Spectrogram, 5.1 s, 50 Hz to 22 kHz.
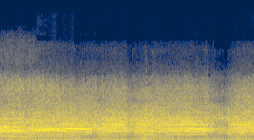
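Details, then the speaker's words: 2003 Polaris Indy 600 snowmobile bogging at full throttle: flat, low drone that never climbs in revs, only about 30 mph pinned; happens only sometimes, owner suspects engine timing. "you can hear the bogging that I was talking about um yeah I had it pinned and it was only doing like 30 mph so not really sure why it does that"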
